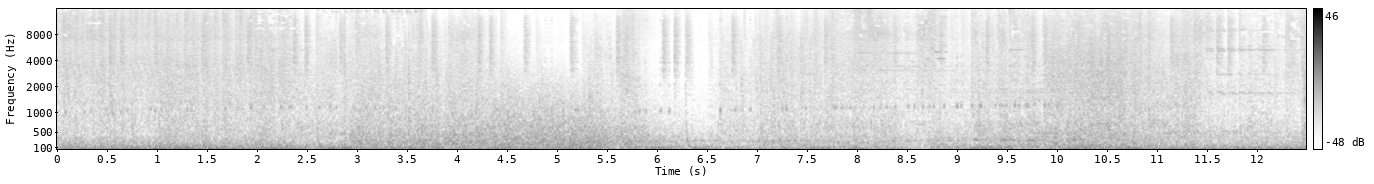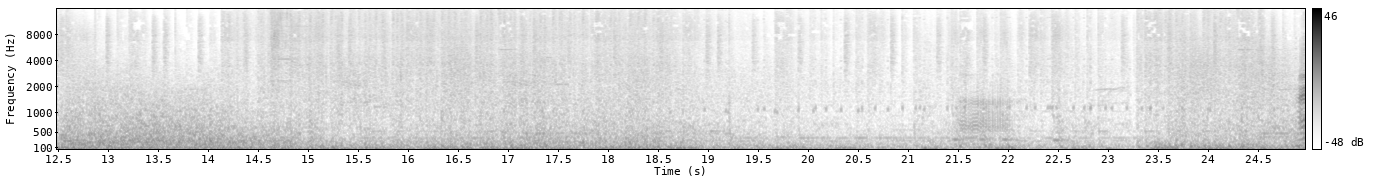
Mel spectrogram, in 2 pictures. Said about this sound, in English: Venga, lanza bombitas.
